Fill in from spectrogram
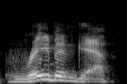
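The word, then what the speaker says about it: Rabun Gap: I want to know, where is Rubin Gap, Georgia? Because that sounds like a porn star's name. – Rabin Gap is how it's pronounced.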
